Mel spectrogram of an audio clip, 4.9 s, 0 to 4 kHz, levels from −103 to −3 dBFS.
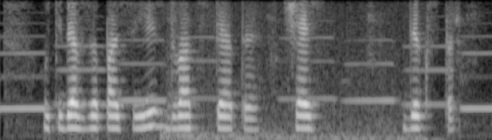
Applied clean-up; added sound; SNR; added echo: none; Wind instrument, woodwind instrument + Explosion; 16 dB; none.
